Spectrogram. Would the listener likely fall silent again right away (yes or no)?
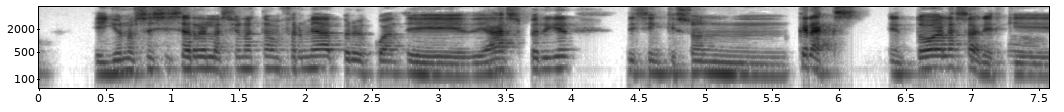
yes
